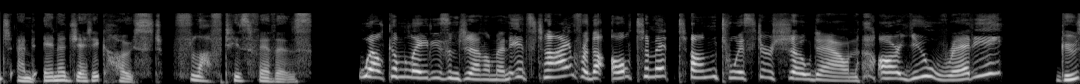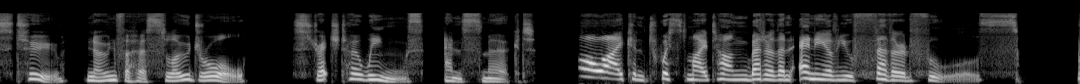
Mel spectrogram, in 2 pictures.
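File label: Three Grey Geese female aus story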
